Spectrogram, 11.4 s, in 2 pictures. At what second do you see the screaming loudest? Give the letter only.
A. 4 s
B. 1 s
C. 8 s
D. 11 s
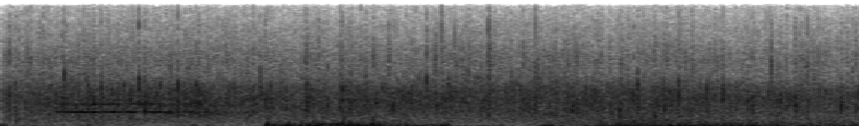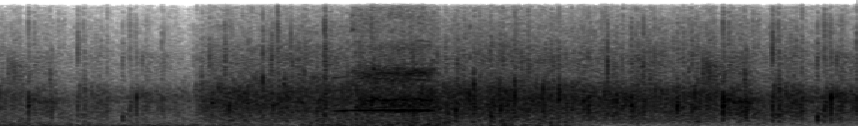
C.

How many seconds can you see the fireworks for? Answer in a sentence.
You can't hear the fireworks here.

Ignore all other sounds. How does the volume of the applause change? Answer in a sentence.
The loudness of the applause goes up.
